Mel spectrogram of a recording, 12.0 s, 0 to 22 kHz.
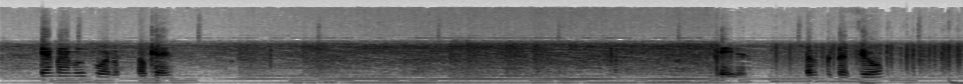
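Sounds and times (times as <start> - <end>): low hum: 0.0 - 12.0
radio static hiss: 0.0 - 12.0.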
